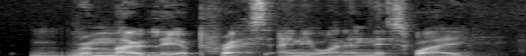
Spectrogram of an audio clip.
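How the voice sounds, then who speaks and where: A man with a plain, everyday voice speaks at a fairly low pitch and a moderate pace. The recording is very clean, with a silent background. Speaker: preacher. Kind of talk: sermon with scripture reading; steady, measured bible reading aloud, narrating the story plainly. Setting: church with congregation. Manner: earnest, warm, conversational.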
